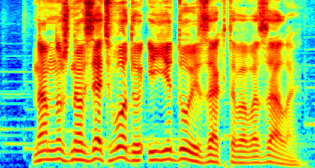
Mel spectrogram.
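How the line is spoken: Loud. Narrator (Russian): громко проговорил он

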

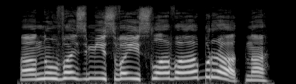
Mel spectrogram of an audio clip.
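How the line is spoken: Shout. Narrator (Russian): закричала Трейси

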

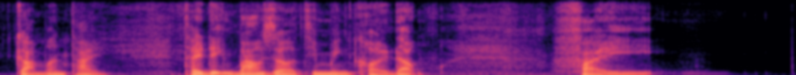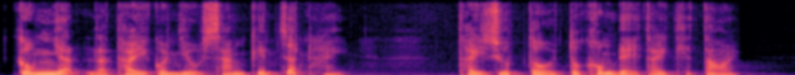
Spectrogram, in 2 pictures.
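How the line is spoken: Gentle repetition. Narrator (Vietnamese): Ông dịu dàng lặp lại

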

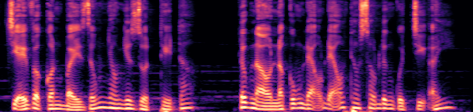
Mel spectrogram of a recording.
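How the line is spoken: Soft reply. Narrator (Vietnamese): Hường chỉ khẽ đáp

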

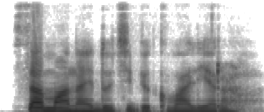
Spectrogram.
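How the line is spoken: Sighing. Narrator (Russian): вздохнула Ленка

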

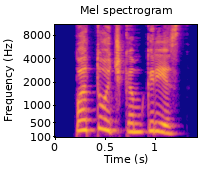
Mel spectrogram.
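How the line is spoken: Whimpering. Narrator (Russian): Мне показалось, что она хныкала как-то

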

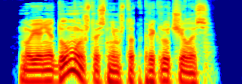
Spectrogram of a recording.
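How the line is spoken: Mutter. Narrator (Russian): пробормотал Оливер

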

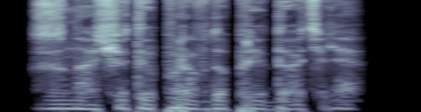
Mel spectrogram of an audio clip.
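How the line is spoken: Boy mutters. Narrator (Russian): пробормотал мальчик

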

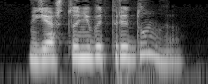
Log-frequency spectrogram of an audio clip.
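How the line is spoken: Plain. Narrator (Russian): наконец ответил он

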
